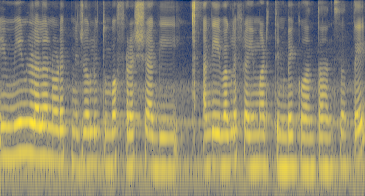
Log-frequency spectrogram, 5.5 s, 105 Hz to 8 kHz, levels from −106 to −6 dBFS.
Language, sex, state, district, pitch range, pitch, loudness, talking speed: Kannada, female, Karnataka, Shimoga, 195-215 Hz, 205 Hz, -19 LUFS, 155 wpm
